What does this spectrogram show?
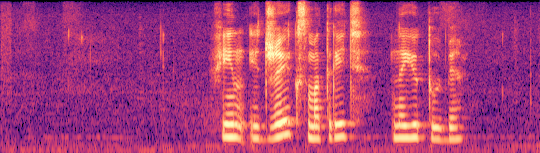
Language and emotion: Russian, neutral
